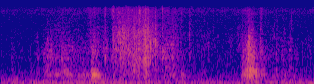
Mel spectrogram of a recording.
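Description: Rustling and handling noises as household items are hastily gathered up and put away, with a short louder noise near the end.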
